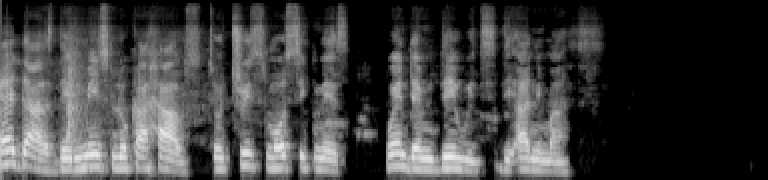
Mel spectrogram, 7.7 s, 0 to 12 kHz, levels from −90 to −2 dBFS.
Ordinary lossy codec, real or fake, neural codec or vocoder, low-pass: none; real; none; 10.8 kHz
